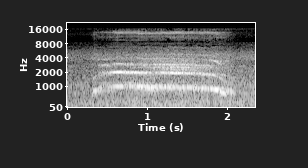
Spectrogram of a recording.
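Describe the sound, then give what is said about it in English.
A single drawn-out goat scream from an emergency goat screamer novelty toy bought on Amazon, loud, holding a steady strained pitch for nearly two seconds before breaking off, with no talking. “And it is the emergency goat screamer.”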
